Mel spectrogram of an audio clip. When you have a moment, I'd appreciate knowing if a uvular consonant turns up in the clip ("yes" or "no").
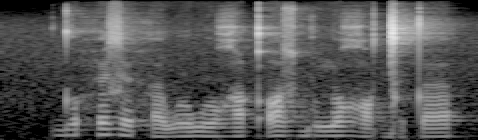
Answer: yes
